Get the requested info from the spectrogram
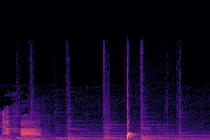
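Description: Background music with steady notes, broken about a second in by a short, loud rising 'plop' sound effect. A woman's voice says a brief word at the very start.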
